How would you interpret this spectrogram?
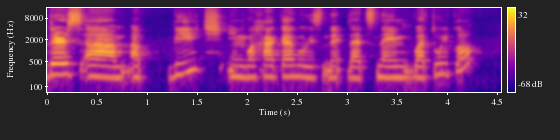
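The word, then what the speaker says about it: Oaxaca: good how do you say waka isaka is Waka I actually pronounced it right you pronounced it right yeah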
